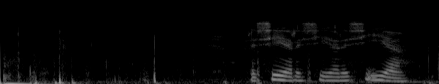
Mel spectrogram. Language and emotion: Russian, positive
